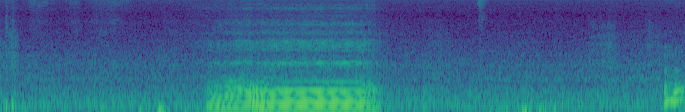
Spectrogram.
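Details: Pug dog asleep: one long, low, buzzing, tonal snore on a breath in, quiet room; snoring.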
